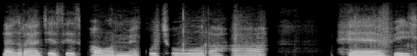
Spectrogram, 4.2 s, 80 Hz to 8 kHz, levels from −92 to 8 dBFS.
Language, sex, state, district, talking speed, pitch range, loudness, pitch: Hindi, female, Bihar, Supaul, 170 wpm, 225-235 Hz, -16 LUFS, 230 Hz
